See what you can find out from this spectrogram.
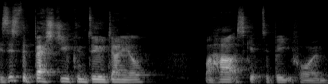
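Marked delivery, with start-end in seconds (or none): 0.0-1.4 put-on harsh barking tone. Retelling a teacher calling out a pupil during feedback, retelling a harsh bark. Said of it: "he barked in his harsh rhetorical tone".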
